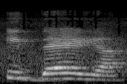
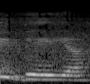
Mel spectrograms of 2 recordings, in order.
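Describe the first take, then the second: First: The stressed vowel is open. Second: The stressed vowel is closed. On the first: The speaker calls it right. "continuam sendo pronunciadas com esses sons vocálicos abertos" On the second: The speaker calls it wrong. "não é"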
